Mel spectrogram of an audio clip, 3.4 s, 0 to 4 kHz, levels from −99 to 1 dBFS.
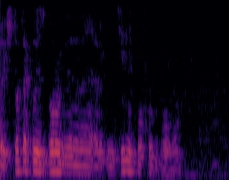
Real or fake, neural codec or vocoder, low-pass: real; none; 3.6 kHz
